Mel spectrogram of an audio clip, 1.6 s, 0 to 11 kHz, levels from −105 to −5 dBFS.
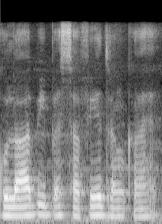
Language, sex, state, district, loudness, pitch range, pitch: Hindi, male, Uttar Pradesh, Shamli, -15 LUFS, 120-135 Hz, 130 Hz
